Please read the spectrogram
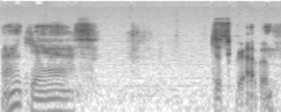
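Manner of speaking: very quiet, low mumble under the breath. Answering in character, a grudging reply: muttering under breath. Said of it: "under my breath".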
